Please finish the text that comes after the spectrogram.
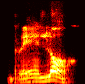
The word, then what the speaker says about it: reloj: en la última sílaba por ejemplo la palabra reloj ubiquemos y escuchemos reloj ubican el diagrama de picos aquí de sonido que esa fue la intención y que está en rojo además entonces si nombramos la sílaba sería última penúltima resulta que la última es log y la penúltima sería re explicó reloj claro entonces la sílaba tónica es su última sílaba de su palabra por lo tanto de esa palabra es aguda el siguiente ejemplo fíjense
